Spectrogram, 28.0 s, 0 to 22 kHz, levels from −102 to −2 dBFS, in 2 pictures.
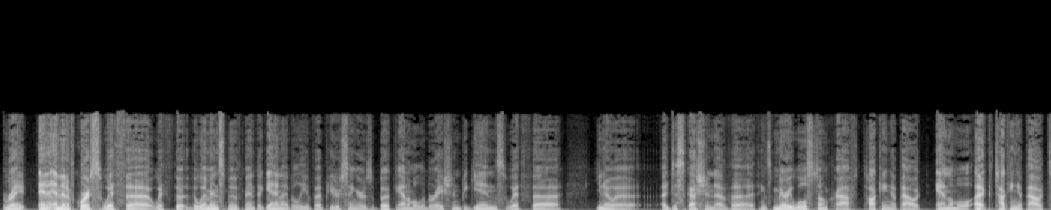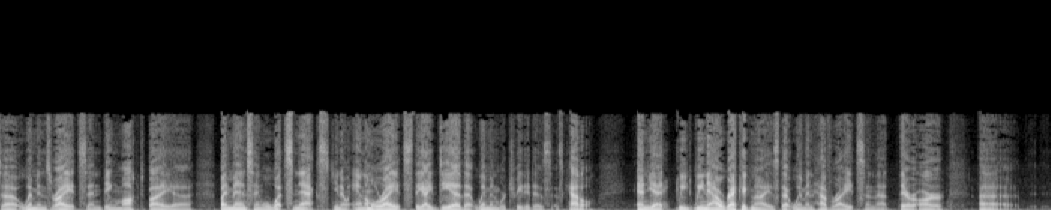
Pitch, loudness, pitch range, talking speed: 105 Hz, -25 LUFS, 95-110 Hz, 180 wpm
